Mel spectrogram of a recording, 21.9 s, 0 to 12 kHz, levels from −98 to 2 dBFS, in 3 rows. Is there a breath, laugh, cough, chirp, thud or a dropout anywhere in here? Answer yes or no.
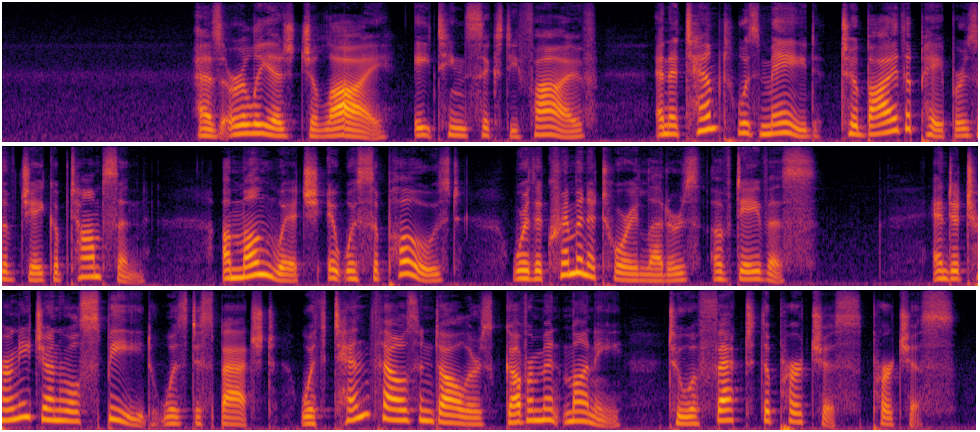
no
